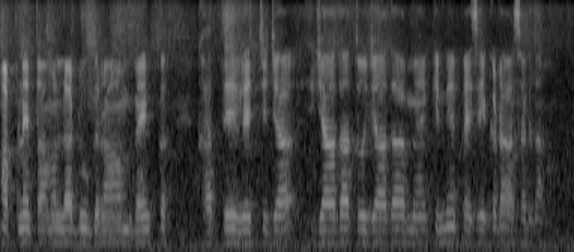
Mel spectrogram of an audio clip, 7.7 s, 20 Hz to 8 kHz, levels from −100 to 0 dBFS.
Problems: background sounds at intervals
